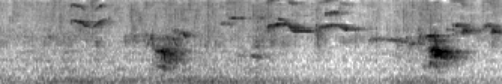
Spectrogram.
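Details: Common hill myna calling for its friend by name: two hoarse, rising whistled calls about two seconds apart, with faint higher chirps between them.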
